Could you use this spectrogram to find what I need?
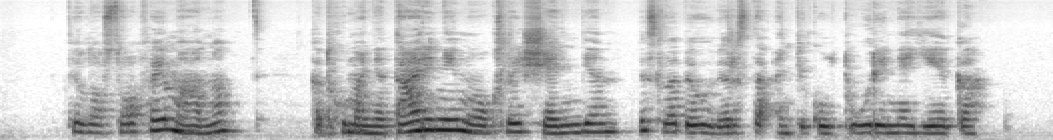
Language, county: Lithuanian, Utena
